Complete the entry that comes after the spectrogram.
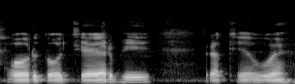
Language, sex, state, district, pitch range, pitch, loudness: Hindi, male, Jharkhand, Deoghar, 100-105 Hz, 105 Hz, -17 LUFS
